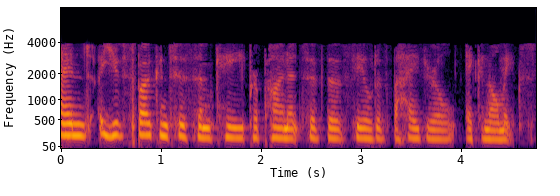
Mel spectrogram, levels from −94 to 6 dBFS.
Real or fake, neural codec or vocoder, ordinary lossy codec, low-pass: real; none; AAC, 16 kbps; 7.2 kHz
